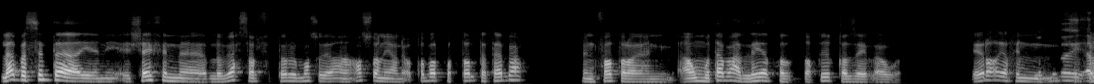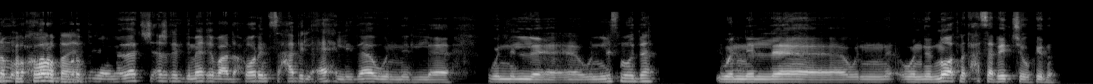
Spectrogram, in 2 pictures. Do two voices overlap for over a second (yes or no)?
yes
